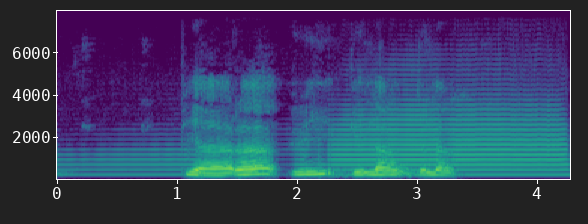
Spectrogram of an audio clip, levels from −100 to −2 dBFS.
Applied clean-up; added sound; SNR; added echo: neural mask model RNNoise.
